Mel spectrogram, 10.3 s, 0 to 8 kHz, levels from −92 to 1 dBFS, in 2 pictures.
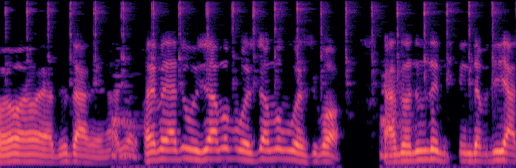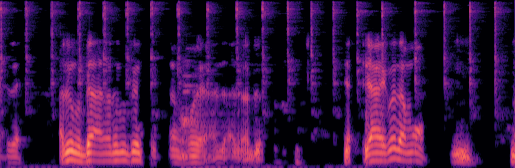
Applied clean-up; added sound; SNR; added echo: classical method Wiener filter.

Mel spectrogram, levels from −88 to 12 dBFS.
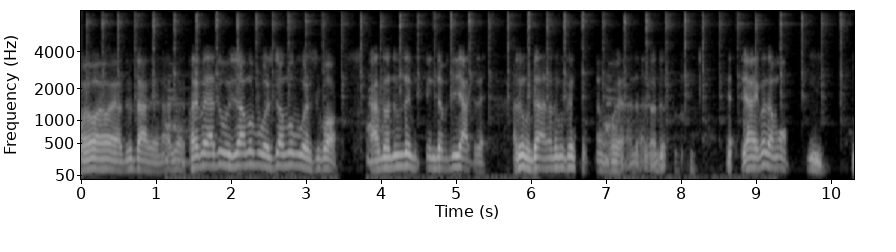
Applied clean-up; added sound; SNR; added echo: none; Mechanisms / Bicycle + Gong; 15 dB; none.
